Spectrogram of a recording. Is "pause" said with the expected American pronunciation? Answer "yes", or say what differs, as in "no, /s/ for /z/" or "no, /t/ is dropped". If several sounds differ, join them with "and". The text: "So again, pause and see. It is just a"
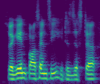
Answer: no, /s/ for /z/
